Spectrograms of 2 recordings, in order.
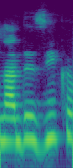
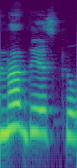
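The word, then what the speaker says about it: Nadesico: Eu tava falando Nadesika e vocês, é Nadesca.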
